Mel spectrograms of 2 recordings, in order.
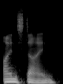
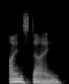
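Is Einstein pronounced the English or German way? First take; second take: English; English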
